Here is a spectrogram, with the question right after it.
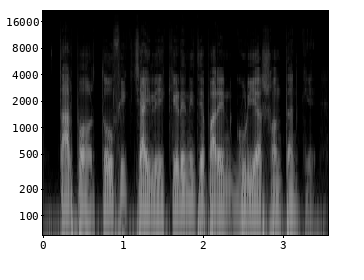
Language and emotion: Bengali, neutral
